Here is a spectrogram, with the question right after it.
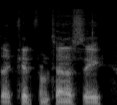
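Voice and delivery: plain

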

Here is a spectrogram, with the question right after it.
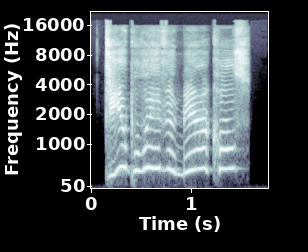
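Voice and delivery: very loud, very high announcer-style scream. Podcast host retelling the famous commentary line from their intro, Al Michaels scream. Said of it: "looks at the scoreboard and screams".

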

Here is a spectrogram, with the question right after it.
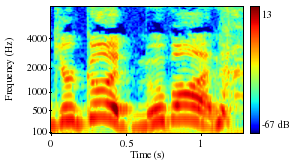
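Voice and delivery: slow, omniscient offstage announcer voice from above. Imitating a show host's voice in the background: Jeff's omniscient background voice. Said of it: "you get Jeff's voice, like, omnisciently".

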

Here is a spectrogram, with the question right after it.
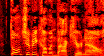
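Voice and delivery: weird, high-pitched, put-on Irish accent. Speaker quotes a board game's jail voice clip in a weirdly irish cop voice. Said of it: "sounds like a weirdly Irish cop saying".

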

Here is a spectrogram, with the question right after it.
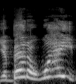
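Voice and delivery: very high, very loud shriek. Retelling how she screamed at the toilet after it flushed: retelling a scream. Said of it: "like screams like she's talking to it".

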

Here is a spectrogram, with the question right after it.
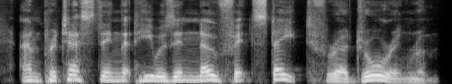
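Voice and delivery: plain

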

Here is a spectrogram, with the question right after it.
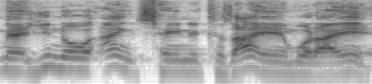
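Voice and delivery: dismissive tone, full of attitude. Quoting what some people say: imitating someone saying it with attitude. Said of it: "some people can say that with an attitude".

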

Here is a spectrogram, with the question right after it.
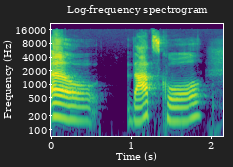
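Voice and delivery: play-acted utterly unbothered, flat, dismissive tone. Retelling a friend's reply on the phone, imitating an unaffected, annoyed reply. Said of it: "literally so unaffected".

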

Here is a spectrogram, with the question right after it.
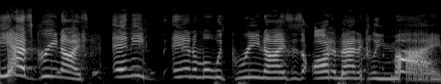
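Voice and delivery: put-on loud, sassy voice of a young schoolchild. Retelling what a fourth grader said at camp: imitating a sassy fourth grader. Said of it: "being a sassy fourth grader".

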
